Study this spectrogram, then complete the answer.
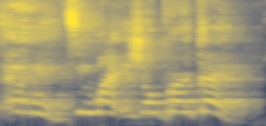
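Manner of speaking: high birthday shout-out; excited calling out. Retold or imitated. Inmate down there greeting him on his birthday, excited call. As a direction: call the news down the row, pitched high.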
